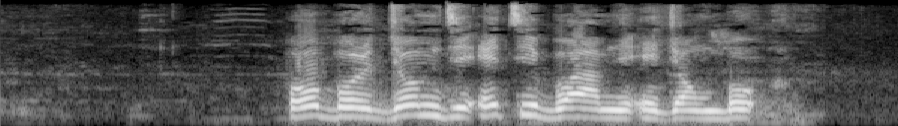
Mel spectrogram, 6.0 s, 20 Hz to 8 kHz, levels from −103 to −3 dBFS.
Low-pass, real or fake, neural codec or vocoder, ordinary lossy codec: 7.2 kHz; real; none; AAC, 32 kbps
